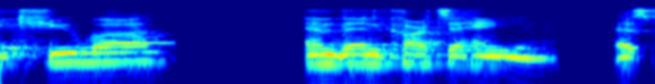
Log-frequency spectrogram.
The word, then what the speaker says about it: Cartagena: We were going to Cartagena. Is that how you say it? – Cartagena.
